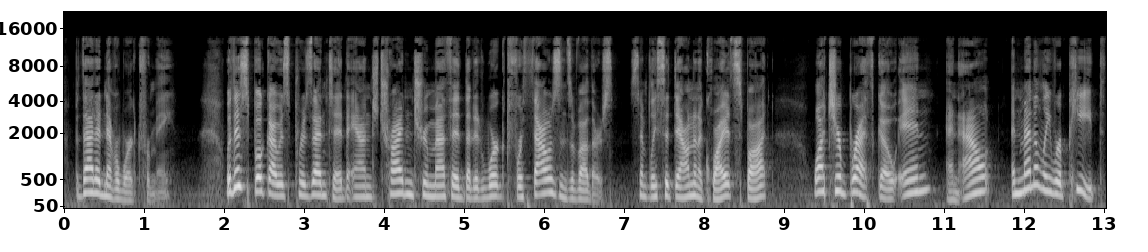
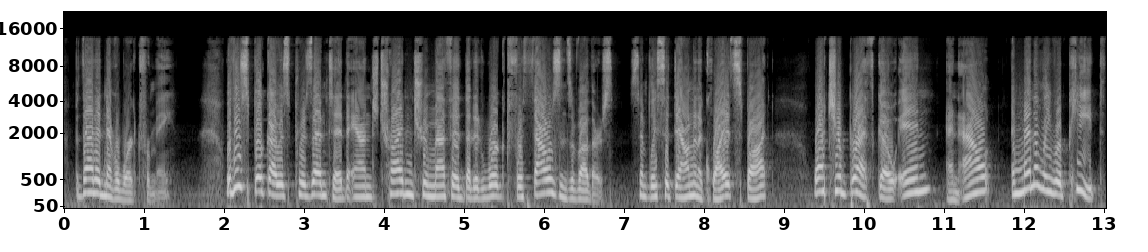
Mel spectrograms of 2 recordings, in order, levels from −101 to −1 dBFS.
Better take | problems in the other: first | distortion; heavy; 15% of the sound clipped

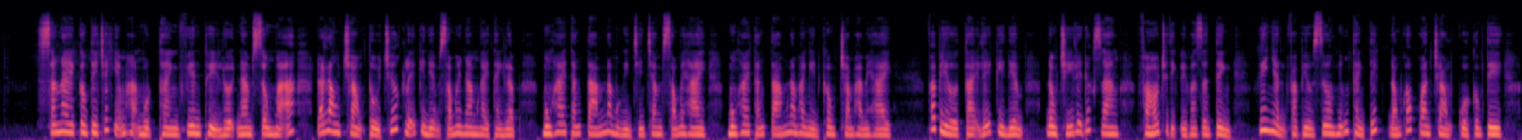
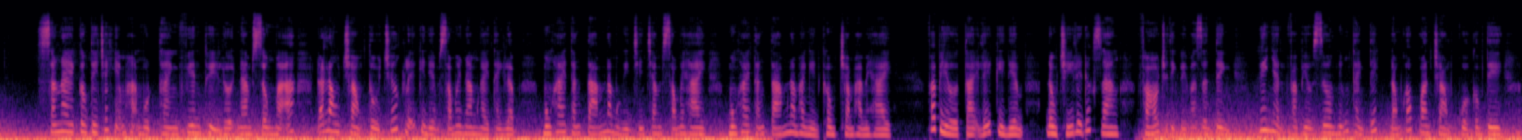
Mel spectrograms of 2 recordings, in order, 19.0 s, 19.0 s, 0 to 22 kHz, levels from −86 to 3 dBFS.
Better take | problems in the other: first | low rumble; loud; until 9.5 s and from 14 s on; 9 dB below the speech

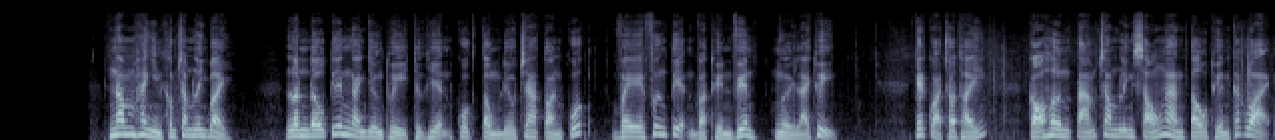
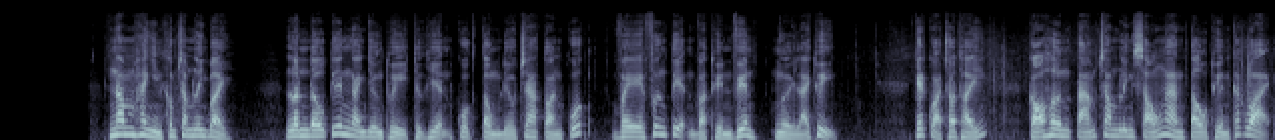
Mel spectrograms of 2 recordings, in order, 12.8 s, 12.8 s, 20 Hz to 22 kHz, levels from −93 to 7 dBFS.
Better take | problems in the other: neither | none

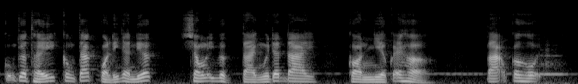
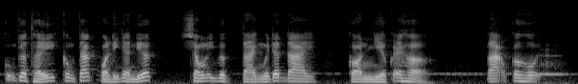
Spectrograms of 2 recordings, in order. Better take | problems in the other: neither | wind noise on the microphone; occasional gusts; 20 dB below the speech; the same in both

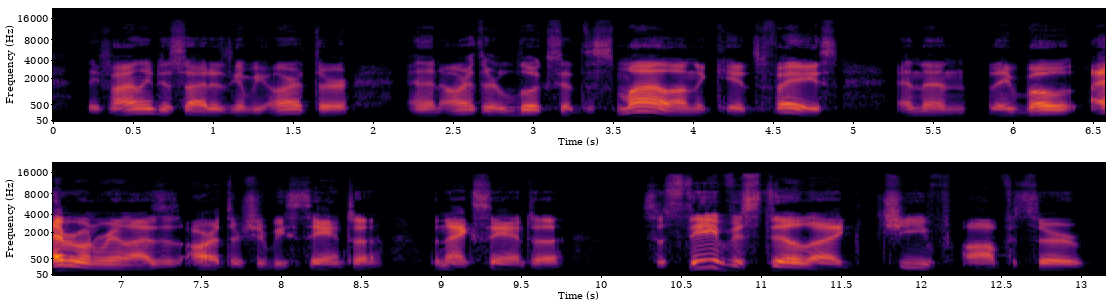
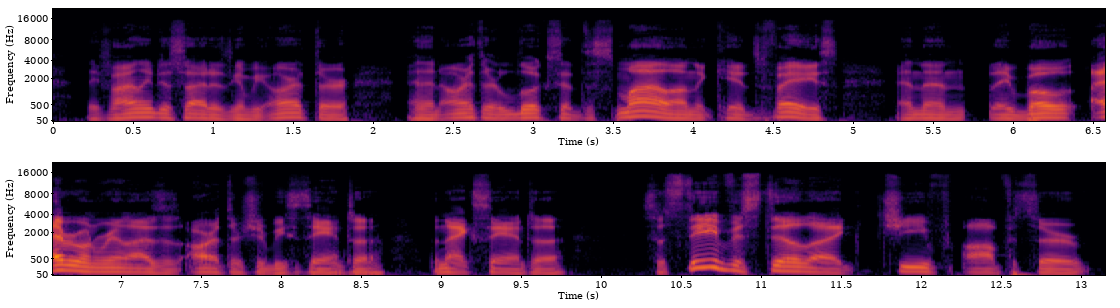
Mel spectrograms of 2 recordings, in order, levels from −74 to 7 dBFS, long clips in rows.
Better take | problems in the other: second | thin; very; fading below 350 Hz

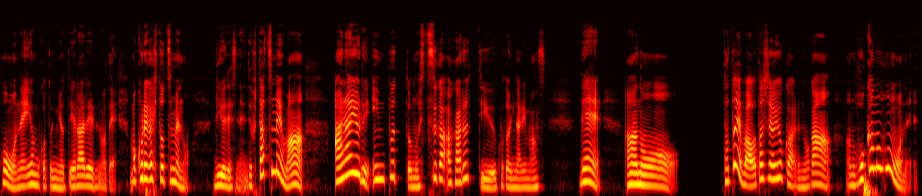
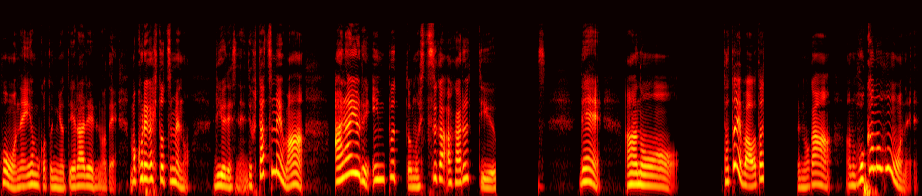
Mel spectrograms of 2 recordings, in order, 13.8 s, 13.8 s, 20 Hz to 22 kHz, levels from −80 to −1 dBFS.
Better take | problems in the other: first | audio cutting out; at 7.5 s for 0.5 s and at 11 s for 0.5 s

